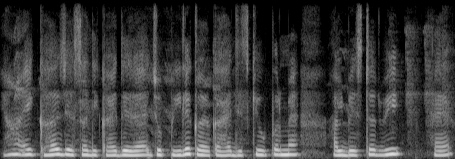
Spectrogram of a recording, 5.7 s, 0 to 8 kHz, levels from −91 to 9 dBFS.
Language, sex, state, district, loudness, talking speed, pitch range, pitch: Hindi, female, Jharkhand, Deoghar, -16 LUFS, 200 wpm, 215-245 Hz, 230 Hz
